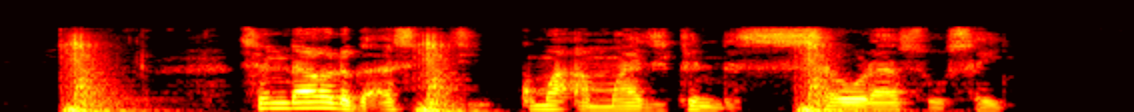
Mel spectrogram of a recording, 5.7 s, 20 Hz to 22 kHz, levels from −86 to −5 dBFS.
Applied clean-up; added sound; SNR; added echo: classical method spectral subtraction.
